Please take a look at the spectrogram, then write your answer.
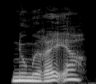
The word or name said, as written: NUMMEREREDE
